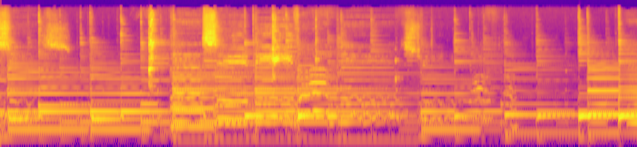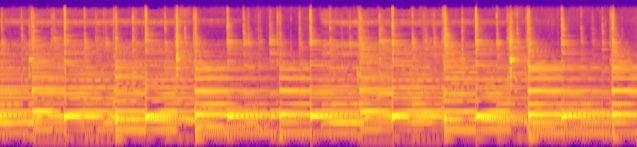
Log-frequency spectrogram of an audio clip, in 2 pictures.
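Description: Nylon-string classical guitar played alone, plucking an instrumental passage of chords. A few squeaks of fingers sliding along the strings come in the first few seconds, and the playing grows louder and more even about halfway through.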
